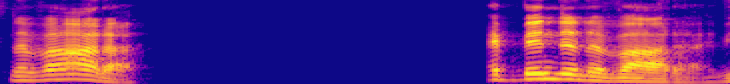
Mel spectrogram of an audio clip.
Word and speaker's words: Nevada: How am I pronouncing Nevada wrong? It's Nevada.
